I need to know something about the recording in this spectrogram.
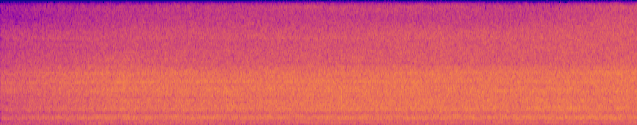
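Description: A motorcycle engine buzzes past.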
